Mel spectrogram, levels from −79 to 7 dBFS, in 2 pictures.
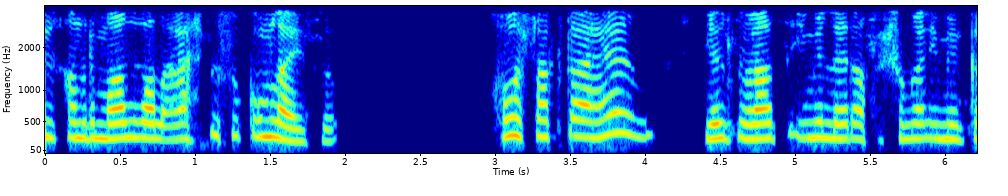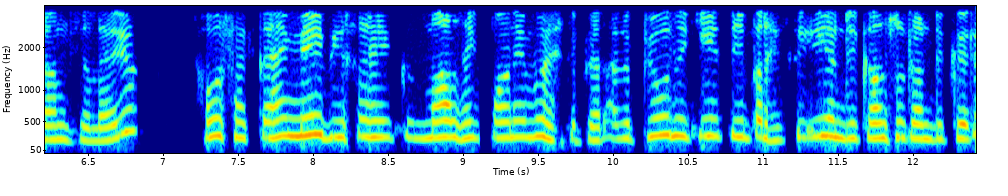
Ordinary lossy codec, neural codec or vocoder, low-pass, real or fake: none; none; 3.6 kHz; real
